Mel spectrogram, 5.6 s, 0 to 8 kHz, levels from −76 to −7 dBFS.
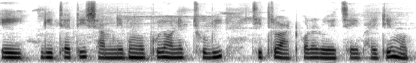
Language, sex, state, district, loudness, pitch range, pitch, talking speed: Bengali, female, West Bengal, Cooch Behar, -15 LUFS, 165-185 Hz, 175 Hz, 140 wpm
